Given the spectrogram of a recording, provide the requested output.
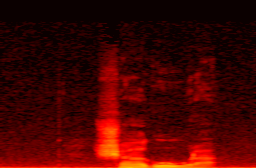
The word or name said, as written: sciagura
